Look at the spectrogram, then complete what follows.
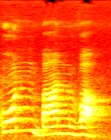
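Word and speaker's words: こんばんは: Next है कोनबानवा। तो देखिए अगेन ये जो है वो इसका प्रोनाउंसिएशन, यहाँ पे हा का प्रोनाउंसिएशन जो है वो हो जाएगा वा।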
